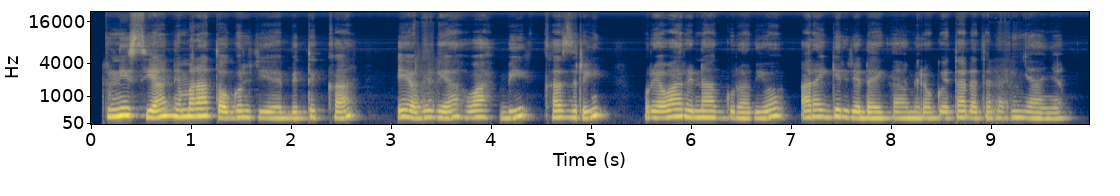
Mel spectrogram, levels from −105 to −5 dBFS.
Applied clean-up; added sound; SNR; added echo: neural mask model DeepFilterNet 3.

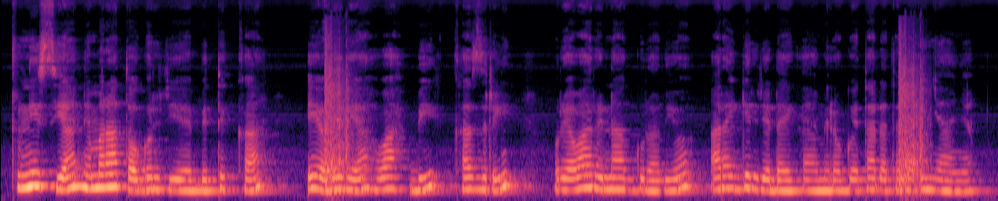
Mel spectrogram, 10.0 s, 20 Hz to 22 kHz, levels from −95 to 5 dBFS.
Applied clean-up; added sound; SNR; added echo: none; Gunshot, gunfire; 7 dB; none.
